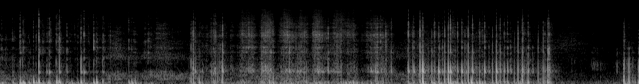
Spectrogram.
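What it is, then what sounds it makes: Carved wooden mask. Fingernails rub and scratch along the ridges of a hollow carved wooden mask with a ribbed, painted surface, close to the mic. Dense, rapid scraping clicks run over a low rumble with a faint steady mid tone. They briefly fade near the end before a last few scratches.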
